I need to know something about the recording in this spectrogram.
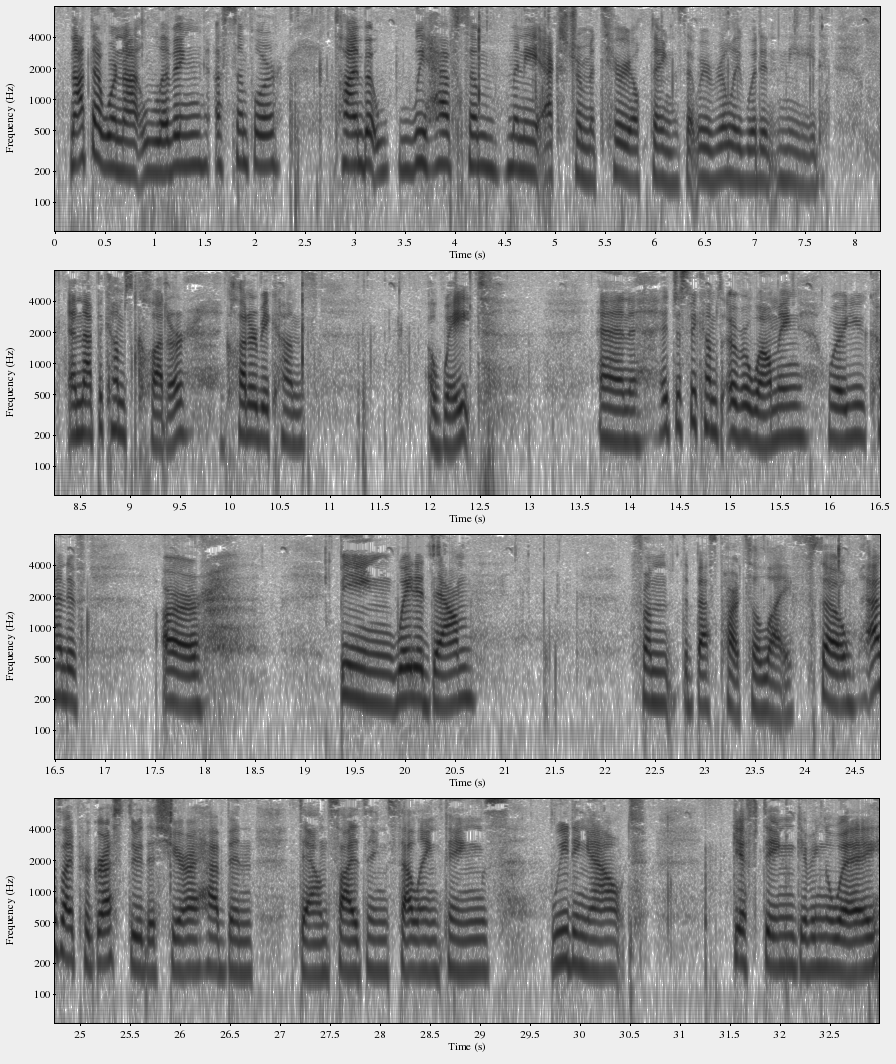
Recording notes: In today’s show I take you on a spring walk and talk with you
